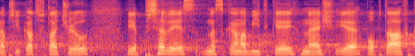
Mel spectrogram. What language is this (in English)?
Czech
